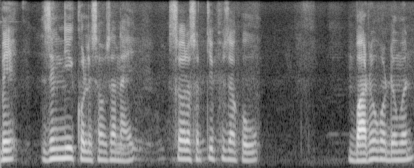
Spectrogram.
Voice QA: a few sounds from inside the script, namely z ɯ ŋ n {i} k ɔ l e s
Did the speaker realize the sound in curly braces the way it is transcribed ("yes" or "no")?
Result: yes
